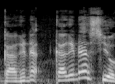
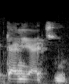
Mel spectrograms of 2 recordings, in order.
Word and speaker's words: Cagnacci: Cagnacio Cagnacci. Si lo querés pronunciar bien, es Cagnachi. A Lotano es Cagnachi.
